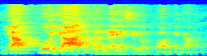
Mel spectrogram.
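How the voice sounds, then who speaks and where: A man's voice: fairly high pitch, lively intonation, brisk, fairly bright tone, slight background noise. A man teaching a chemistry class as a lecture. He counts aloud and asks the class questions, then answers them himself. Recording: very echoey room, voice far from the mic.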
